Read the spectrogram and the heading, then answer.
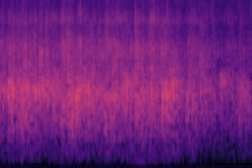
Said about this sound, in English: Hey, would you give these guys a round of applause?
